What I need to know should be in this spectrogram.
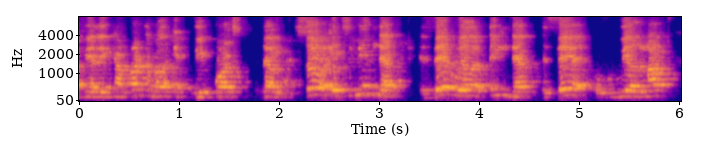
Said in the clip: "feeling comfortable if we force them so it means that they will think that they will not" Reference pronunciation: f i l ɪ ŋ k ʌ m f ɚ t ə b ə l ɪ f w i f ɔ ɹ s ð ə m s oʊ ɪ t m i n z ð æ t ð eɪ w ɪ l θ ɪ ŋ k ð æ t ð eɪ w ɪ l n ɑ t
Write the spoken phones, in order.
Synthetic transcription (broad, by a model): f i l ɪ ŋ k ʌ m p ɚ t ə b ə l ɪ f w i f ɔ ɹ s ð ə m s oʊ ɪ t m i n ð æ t ð eɪ w ɪ l θ ɪ ŋ k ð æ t ð eɪ w ɪ l n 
